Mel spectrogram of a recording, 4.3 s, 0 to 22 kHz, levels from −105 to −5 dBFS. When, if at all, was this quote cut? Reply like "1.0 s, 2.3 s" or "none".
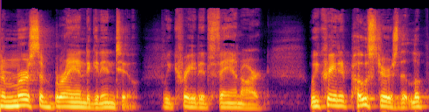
1.6 s

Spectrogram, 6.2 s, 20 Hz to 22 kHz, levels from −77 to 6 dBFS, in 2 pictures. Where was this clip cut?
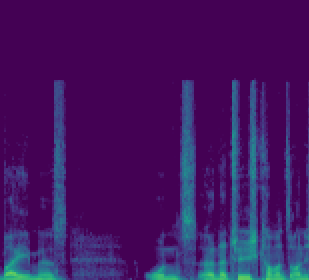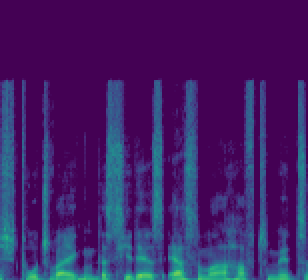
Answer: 1.3 s

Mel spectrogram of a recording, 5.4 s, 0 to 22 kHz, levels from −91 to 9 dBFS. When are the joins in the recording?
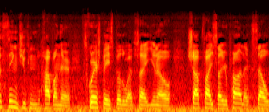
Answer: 1.6 s, 4.2 s

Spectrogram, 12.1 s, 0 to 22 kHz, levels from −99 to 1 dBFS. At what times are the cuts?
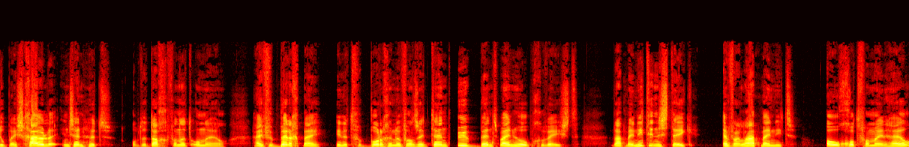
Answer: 6.0 s

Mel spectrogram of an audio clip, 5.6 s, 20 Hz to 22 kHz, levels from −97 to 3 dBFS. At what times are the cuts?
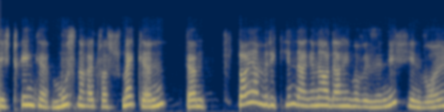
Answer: none

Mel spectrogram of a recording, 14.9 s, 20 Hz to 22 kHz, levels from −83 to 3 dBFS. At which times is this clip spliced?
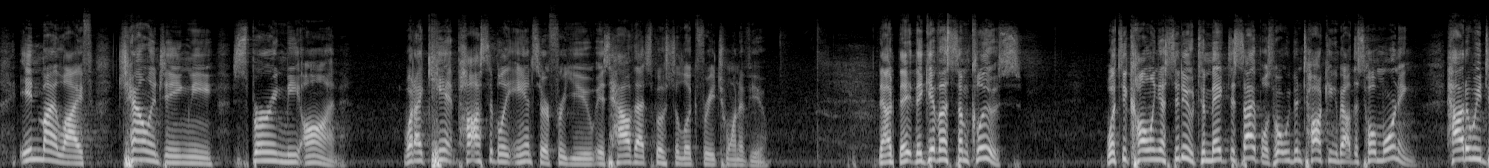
8.9 s

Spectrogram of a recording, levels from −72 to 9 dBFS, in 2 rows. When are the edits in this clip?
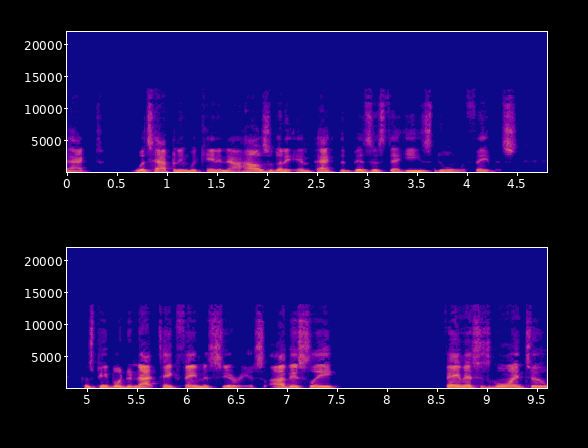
3.7 s

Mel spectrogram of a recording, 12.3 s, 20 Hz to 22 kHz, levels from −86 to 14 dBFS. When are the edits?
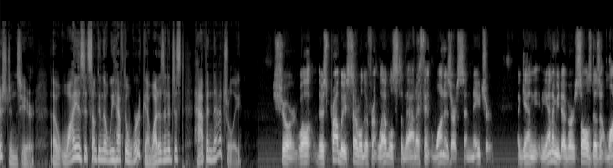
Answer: none

